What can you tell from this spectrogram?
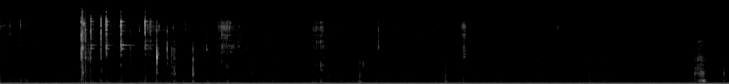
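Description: Sharp clicks and knocks heard underwater as a speared peacock bass thrashes on the spear shaft: a quick cluster of several loud clicks about a second in, then a few fainter single clicks spaced out over the next few seconds.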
